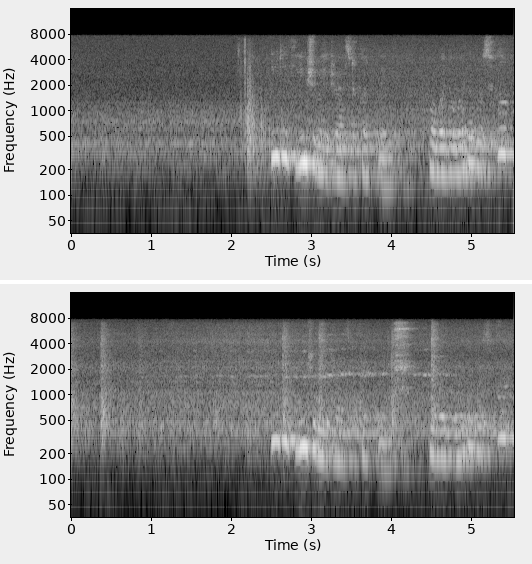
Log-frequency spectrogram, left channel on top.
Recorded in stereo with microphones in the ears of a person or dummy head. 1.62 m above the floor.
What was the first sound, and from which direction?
A woman speaking, 10° right (ahead or behind).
